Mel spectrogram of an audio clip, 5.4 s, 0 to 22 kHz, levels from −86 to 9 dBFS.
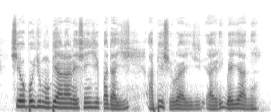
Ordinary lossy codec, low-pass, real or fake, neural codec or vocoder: MP3, 64 kbps; 19.8 kHz; real; none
